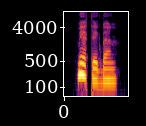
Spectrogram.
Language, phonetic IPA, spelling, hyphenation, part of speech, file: Hungarian, [ˈmeːrteːɡbɛn], mértékben, mér‧ték‧ben, noun, Hu-mértékben.ogg
- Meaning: inessive singular of mérték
